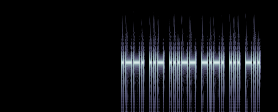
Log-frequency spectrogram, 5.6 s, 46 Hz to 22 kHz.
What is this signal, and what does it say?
Morse code, heard as a keyed tone, about 32 wpm, 700 Hz. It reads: PU3CSD
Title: DXCC-100 Call Signs - 6 Characters - Repeated 2x - 30wpm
